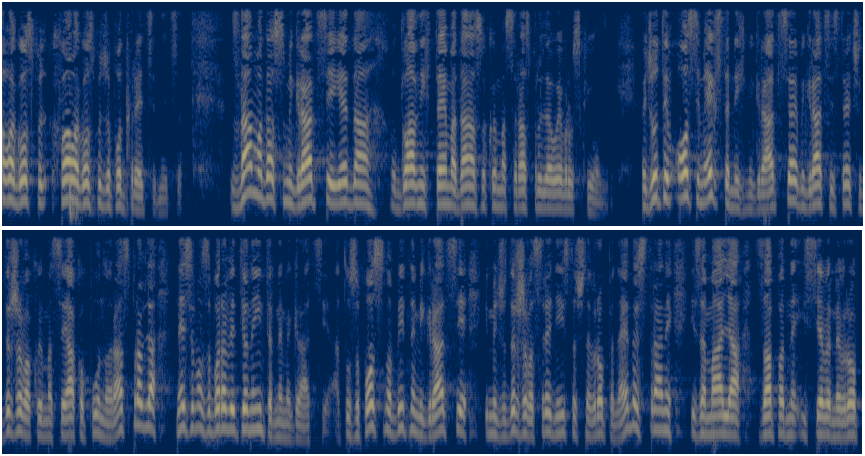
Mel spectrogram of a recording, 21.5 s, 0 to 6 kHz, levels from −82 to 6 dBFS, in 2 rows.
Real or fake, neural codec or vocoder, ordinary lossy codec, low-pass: real; none; none; 5.4 kHz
